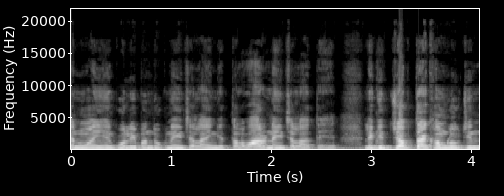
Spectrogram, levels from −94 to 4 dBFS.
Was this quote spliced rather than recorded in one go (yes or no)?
no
